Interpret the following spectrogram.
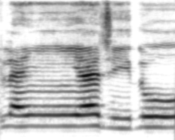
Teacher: ঈদগামে বাগুন্না, নুন সাকিন ও তানভিনের পরে ঈদগামে বাগুন্নার 4 হরফের কোনো একটি হরফ আসিলে তখন ওই নুন সাকিন বা তানভিনকে গুন্নাহের সহিত মিলিয়ে পড়িতে হয়। নুন সাকিনের পরে ঈদগামে বাগুন্নার হরফ ইয়া এসেছে, আমরা গুন্না সহ মিলিয়ে পড়ব।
